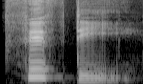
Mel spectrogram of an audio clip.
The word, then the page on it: fifty: fífti; フィフティ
